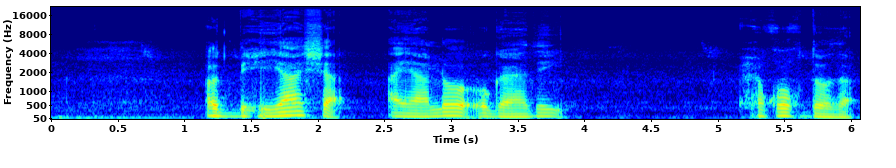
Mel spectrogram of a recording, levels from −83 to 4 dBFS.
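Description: At about 1.57 to 1.6 s there's a brief jumble: chunks out of order. One 10 ms chunk of speech turned up two chunks late and played after the ones meant to follow it. Nothing's missing, but there are three hard joins and the order's scrambled.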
